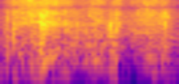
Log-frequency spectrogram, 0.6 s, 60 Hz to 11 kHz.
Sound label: Homescreen Uninstall, LG phonetones ui; LG X5 2018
